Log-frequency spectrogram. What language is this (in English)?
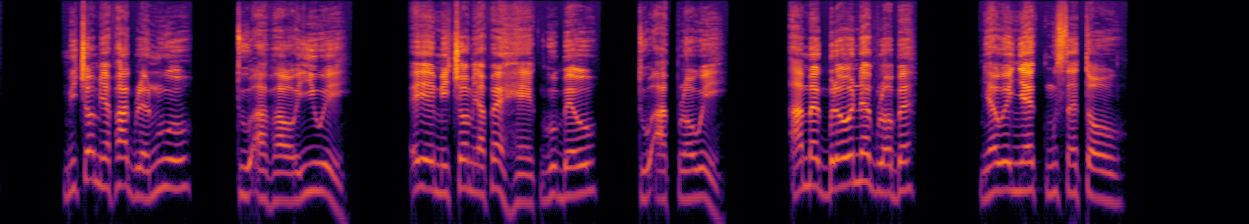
Ewe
